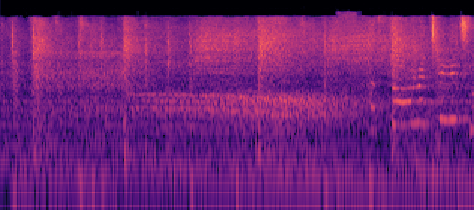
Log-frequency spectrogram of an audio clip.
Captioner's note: choir sigh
